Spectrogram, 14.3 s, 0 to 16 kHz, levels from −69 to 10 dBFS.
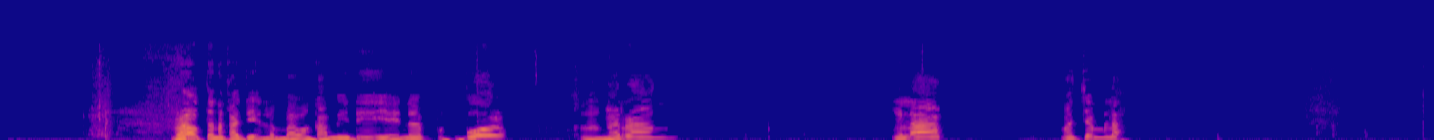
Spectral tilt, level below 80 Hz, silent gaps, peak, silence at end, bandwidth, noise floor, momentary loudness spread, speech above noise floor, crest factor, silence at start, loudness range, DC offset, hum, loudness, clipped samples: -7 dB/octave; -74 dBFS; none; -2 dBFS; 3.1 s; 11 kHz; -71 dBFS; 21 LU; 47 dB; 26 dB; 0.9 s; 13 LU; under 0.1%; none; -24 LUFS; under 0.1%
